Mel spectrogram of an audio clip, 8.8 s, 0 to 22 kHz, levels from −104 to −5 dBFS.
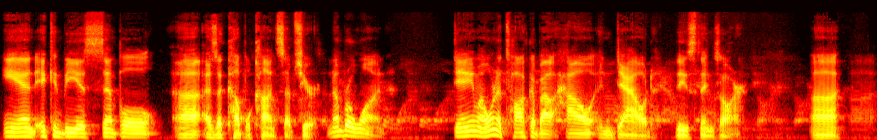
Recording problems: echo of what is said; faint; from 2.5 s on; 370 ms later, 25 dB below the speech

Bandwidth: 15 kHz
